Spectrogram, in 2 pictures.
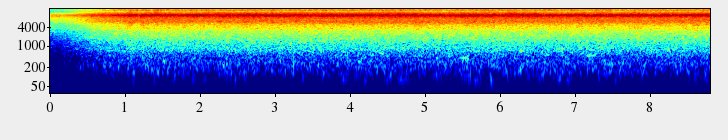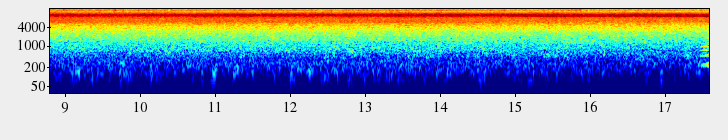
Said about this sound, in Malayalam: ഈ തൊട്ടടുത്തുള്ള ഒരു വെള്ളച്ചാട്ടം ഉണ്ട് കേട്ടോ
